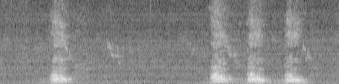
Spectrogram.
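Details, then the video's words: Brindle Pit Bull named Bullet guarding the house against construction workers outside, giving four short, gruff barks: one lone bark, a pause of about a second and a half, then three quick barks in a row. "brindle pitbull protection dogg !!! scary growling and barking"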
